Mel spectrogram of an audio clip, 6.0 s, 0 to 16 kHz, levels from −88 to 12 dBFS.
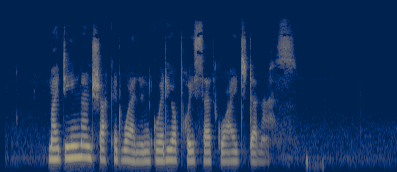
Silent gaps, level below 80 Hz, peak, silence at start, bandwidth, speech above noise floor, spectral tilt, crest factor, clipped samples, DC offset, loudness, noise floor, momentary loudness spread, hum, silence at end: none; -78 dBFS; -12 dBFS; 0.75 s; 11 kHz; 41 dB; -5 dB/octave; 20 dB; under 0.1%; under 0.1%; -29 LUFS; -70 dBFS; 17 LU; none; 1.55 s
